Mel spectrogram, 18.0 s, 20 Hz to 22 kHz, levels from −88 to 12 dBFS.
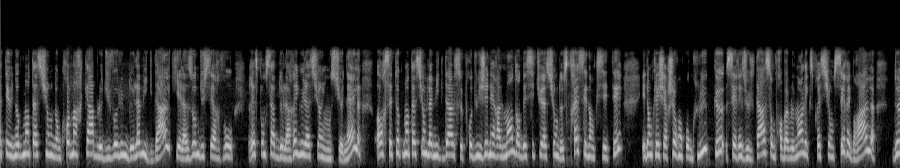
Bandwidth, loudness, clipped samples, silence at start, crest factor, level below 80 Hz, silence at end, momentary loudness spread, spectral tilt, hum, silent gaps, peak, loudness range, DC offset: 8 kHz; -19 LUFS; under 0.1%; 0 s; 16 dB; -72 dBFS; 0 s; 4 LU; -3.5 dB/octave; none; none; -2 dBFS; 1 LU; under 0.1%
